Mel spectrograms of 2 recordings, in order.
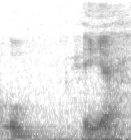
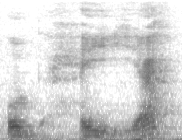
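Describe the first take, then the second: First: The y sound is short and single. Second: The y sound is held long and doubled.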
